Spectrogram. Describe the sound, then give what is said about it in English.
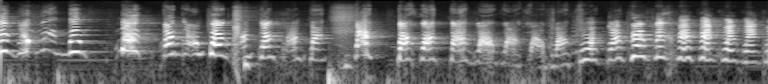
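A voice imitates a hurt chicken with shrill, wavering squawks, then breaks into a fast run of rhythmic, high-pitched clucking bursts that grow steadily more regular toward the end. “A chicken that got hurt would sound like.”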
